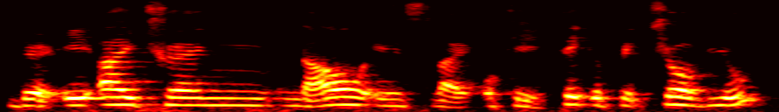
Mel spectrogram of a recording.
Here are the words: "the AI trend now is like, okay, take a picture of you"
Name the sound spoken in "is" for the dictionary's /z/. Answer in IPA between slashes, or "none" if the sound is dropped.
/s/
